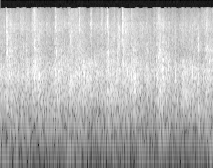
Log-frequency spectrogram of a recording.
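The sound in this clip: Applause from a church audience, dense steady clapping that stays even and fairly loud from start to finish, with no talk.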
